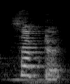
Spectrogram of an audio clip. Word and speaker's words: subtle: When we talk about B, then B is silent when it is after B is silent when it is after M and when it is before T.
